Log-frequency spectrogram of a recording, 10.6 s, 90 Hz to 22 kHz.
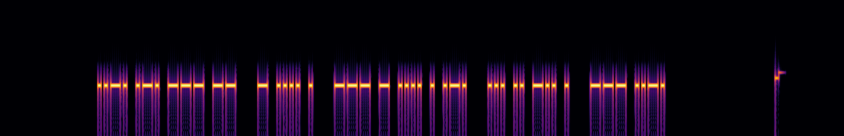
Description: Morse code, heard as a keyed tone, about 30 wpm, 700 Hz. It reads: FROM THE OTHER SIDE OF
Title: Sets of 5 Words Encore 30wpm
